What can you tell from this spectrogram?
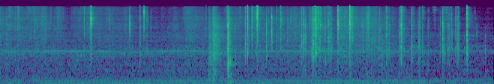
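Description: Scattered light crinkles and clicks of plastic packaging being handled, the sharpest about three seconds in, over a steady low hum.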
